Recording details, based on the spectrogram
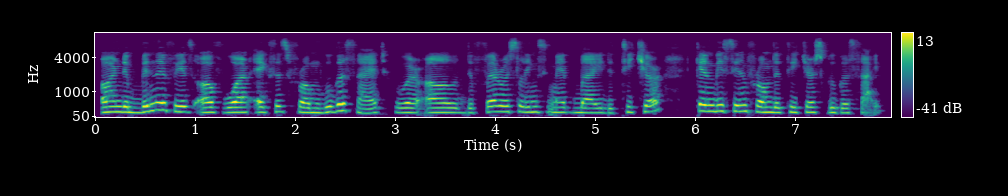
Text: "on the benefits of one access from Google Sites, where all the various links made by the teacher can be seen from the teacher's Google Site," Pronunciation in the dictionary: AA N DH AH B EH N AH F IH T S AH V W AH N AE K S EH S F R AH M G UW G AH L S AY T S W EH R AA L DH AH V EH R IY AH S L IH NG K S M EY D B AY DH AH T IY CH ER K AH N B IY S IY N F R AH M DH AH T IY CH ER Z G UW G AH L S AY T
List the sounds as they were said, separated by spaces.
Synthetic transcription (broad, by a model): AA N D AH B EH N AH F IH T S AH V W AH N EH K S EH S F R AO M G UW G AH L S AY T W EH R AA L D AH F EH R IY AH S L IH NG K S M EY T B AY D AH T IY CH ER K AH N B IY S IY N F R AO M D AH T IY CH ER S G UW G AH L S AY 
